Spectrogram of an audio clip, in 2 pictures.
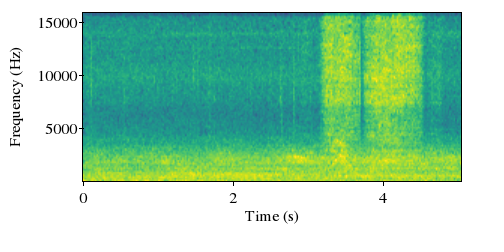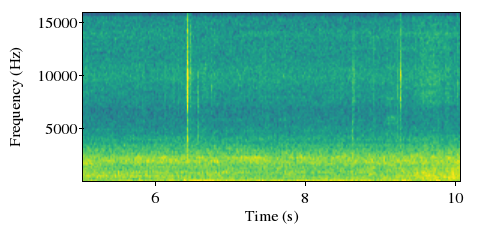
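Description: A Eurofighter Typhoon sits on the ground at RAF Coningsby readying for departure, its engine giving off a steady, moderately loud roar that holds evenly throughout.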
